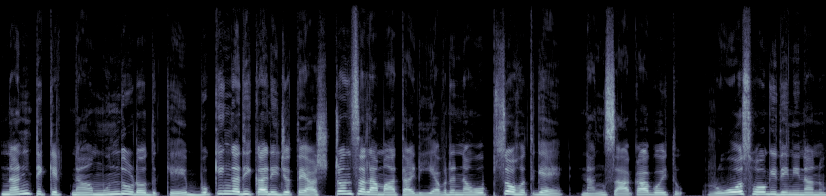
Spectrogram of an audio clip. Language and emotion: Kannada, disgusted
